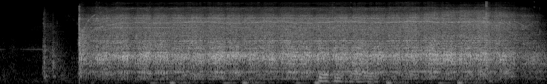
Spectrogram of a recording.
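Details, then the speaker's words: Cheap used eBay engine in a 4X4 build, first start after install: fast even starter whirr for about five seconds with no firing or compression pulses; no compression suspected, coil connection also questioned, not confirmed. "go again it just sounds like sugar for me sounds like an engine turning over that's not actually making any compression"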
